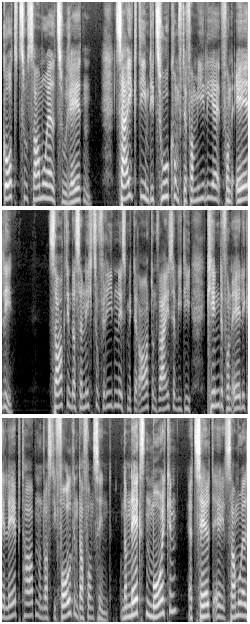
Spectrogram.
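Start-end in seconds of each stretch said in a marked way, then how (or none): none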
